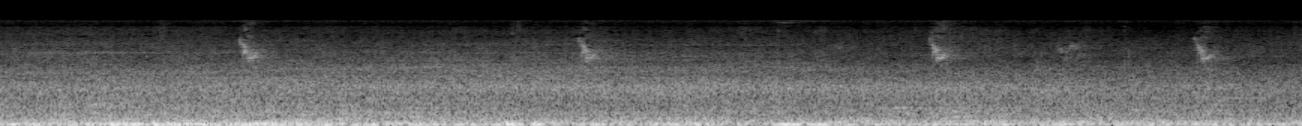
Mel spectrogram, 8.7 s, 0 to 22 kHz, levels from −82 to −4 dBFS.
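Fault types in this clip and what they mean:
MP3 compression: The damage is plainly audible throughout. Nothing is present above 11.3 kHz, so the treble is cut flat. Weak frequency detail flickers in and out, giving a watery, swirly texture. The likely cause is MP3 encoding at a low bitrate, around 45 kbps.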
